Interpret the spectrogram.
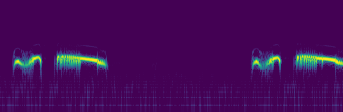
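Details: Spotted dove cooing to lure wild doves: two phrases about two and a half seconds apart, each a quick wavering double note followed by a long, sustained, slowly falling coo; quiet background.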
